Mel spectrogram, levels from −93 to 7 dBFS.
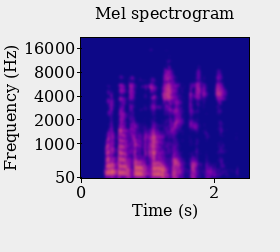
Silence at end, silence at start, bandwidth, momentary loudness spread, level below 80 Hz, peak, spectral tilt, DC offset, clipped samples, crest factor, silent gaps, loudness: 0.4 s; 0.35 s; 11.5 kHz; 13 LU; -76 dBFS; -22 dBFS; -5 dB/octave; under 0.1%; under 0.1%; 20 dB; none; -41 LUFS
